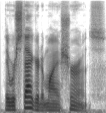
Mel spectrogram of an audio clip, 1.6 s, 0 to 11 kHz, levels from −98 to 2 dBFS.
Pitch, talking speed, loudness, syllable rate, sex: 95 Hz, 225 wpm, -19 LUFS, 8.4 syllables/s, male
